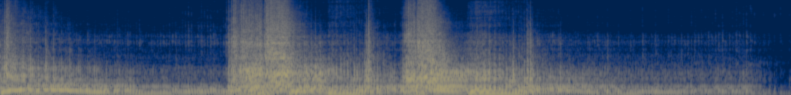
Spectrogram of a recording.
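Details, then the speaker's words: Four-cylinder drift car (hydro handbrake, bucket seats, roll cage) bought runs-and-drives, started and revved: two sharp revs with a raw, very loud exhaust bark, called way too loud; exhaust leak or open pipe suspected. "We'll go ahead and start this one up for you guys because this sounds a little rowdy."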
